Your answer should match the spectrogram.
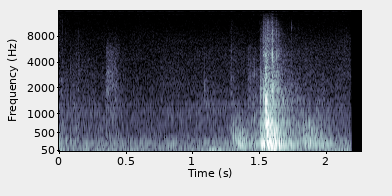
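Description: A door shutting with a sharp knock about a second and a half in, after a fainter knock near the start.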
